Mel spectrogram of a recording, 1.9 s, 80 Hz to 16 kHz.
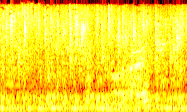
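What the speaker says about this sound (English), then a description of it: "Can you press down on the cold water tap as firmly as possible?" Cold water gushing from a kitchen tap in a 1980s house, a bright, steady rushing hiss close by that runs without pause.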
